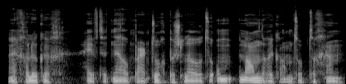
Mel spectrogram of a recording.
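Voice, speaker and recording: A man guiding a muscle relaxation meditation, calm and instructive, gently coaxing the listener along. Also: rumbling low, fairly quick, no echo, studio quality. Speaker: relaxation exercise guide.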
